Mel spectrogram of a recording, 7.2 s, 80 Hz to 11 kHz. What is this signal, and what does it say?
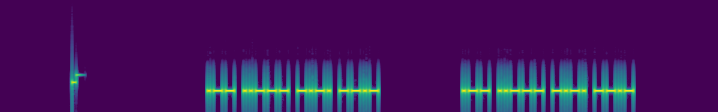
Morse code, heard as a keyed tone, about 40 wpm, 700 Hz. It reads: W2CQ W2CQ
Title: Call Signs Repeated 3x - 40wpm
